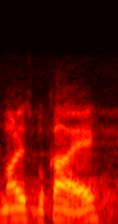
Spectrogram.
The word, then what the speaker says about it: Maurice Bucaille: Maurice Bucaille, pronounced as Maurice Bucaille. Am I right, doctor? Doesn't matter.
